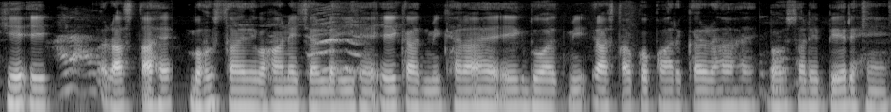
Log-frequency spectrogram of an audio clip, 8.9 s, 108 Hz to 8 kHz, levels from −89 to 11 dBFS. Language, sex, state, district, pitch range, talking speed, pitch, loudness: Hindi, male, Bihar, Kishanganj, 125-130 Hz, 190 wpm, 125 Hz, -19 LUFS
